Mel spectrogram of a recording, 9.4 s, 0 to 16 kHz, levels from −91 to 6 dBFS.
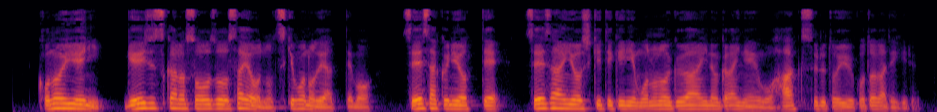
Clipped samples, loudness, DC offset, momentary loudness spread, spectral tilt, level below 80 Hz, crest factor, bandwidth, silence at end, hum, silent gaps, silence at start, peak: under 0.1%; -29 LUFS; under 0.1%; 9 LU; -6 dB/octave; -62 dBFS; 18 dB; 11.5 kHz; 0.2 s; none; none; 0.4 s; -10 dBFS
